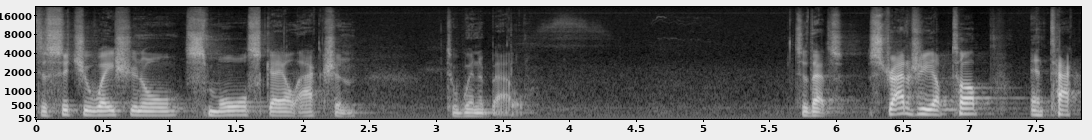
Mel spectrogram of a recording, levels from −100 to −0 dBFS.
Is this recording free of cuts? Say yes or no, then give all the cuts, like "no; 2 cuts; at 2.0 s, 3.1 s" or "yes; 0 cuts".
yes; 0 cuts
